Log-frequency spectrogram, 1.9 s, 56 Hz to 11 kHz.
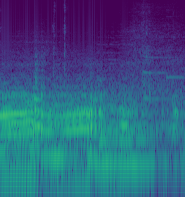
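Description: A 2018 Mercedes-AMG C43 with newly replaced spark plugs and coils accelerates hard, its engine rising in a loud, close, harmonic roar that holds for under two seconds with no talking.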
